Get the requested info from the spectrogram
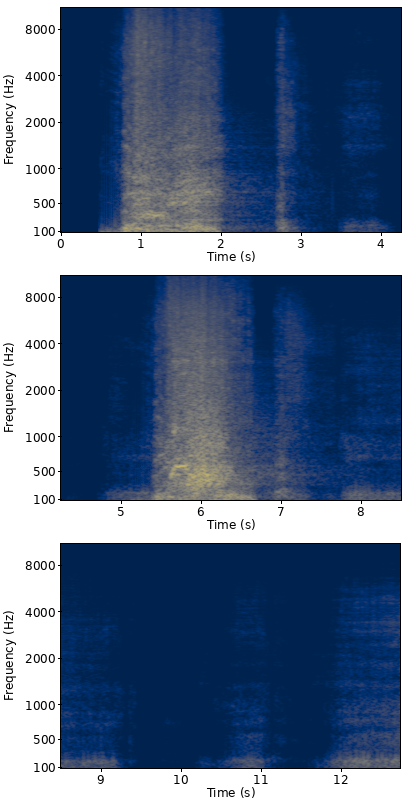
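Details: Gorilla giving two long, deep, rough roars of about one and a half seconds each, several seconds apart, followed by short low grunts and quieter rumbling huffs.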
